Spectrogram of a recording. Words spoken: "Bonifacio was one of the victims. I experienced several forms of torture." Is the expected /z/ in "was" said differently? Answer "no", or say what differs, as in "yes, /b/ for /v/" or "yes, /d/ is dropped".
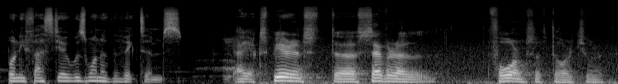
no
